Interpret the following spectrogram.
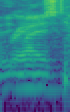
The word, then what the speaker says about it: Rammstein: Yeah, Rammstein.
